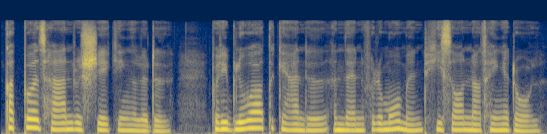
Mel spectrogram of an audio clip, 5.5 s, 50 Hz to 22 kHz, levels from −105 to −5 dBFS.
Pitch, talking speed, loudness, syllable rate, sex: 185 Hz, 240 wpm, -18 LUFS, 5.8 syllables/s, female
